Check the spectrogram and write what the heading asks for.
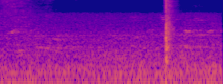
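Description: Steady low background noise with one sharp click near the end.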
